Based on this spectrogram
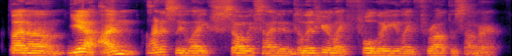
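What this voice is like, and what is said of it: Sick, rough-sounding voice. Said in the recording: “I'm kind of dealing with like some sickness right now, so if I sound like a mess, it's kind of because I am.”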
